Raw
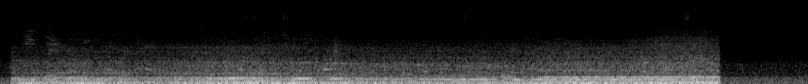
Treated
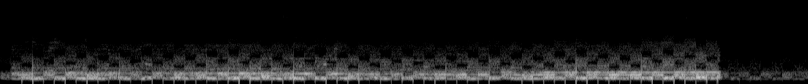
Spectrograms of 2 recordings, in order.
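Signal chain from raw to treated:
low-shelf EQ 330 Hz +9.5 dB
frequency shifter +230 Hz
step-sequenced phaser 9.2 Hz 810–1,700 Hz
level −5.5 dB

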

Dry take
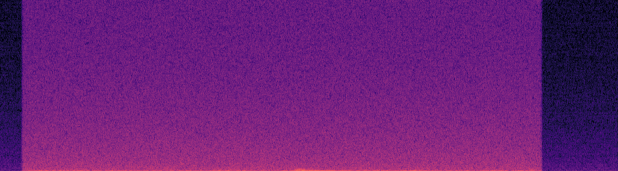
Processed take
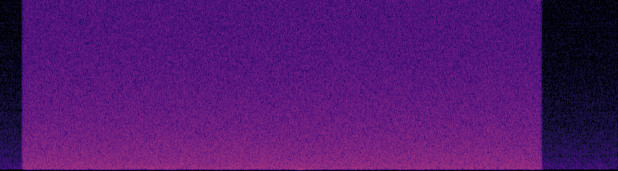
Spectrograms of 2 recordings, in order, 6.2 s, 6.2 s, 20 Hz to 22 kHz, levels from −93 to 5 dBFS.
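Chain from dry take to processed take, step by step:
Butterworth high-pass 320 Hz 72 dB per octave
level −5.5 dB

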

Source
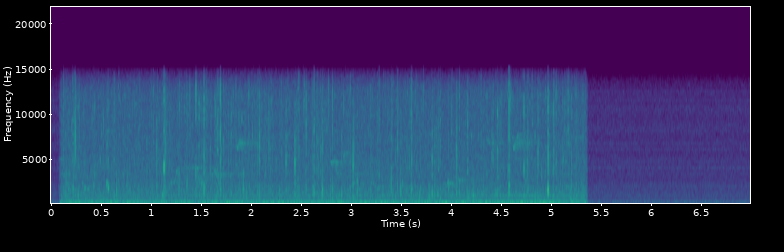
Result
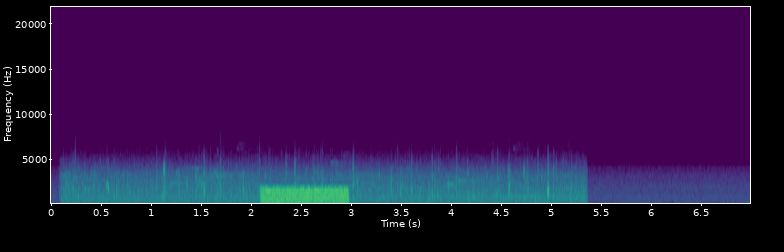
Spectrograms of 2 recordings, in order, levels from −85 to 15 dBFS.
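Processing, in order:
sound drawn into the spectrogram noise, 0:02.09–0:02.98, 320–1,900 Hz −13 dBFS
single-sideband voice off tune −110 Hz 230–3,300 Hz

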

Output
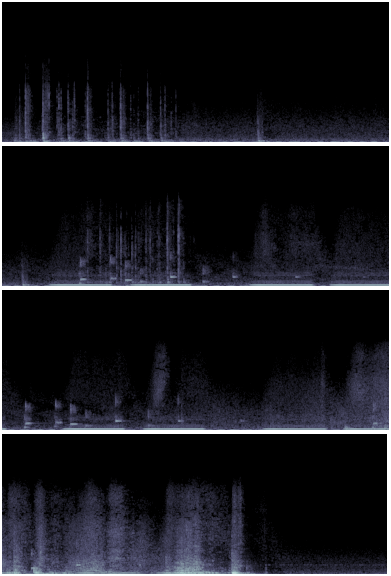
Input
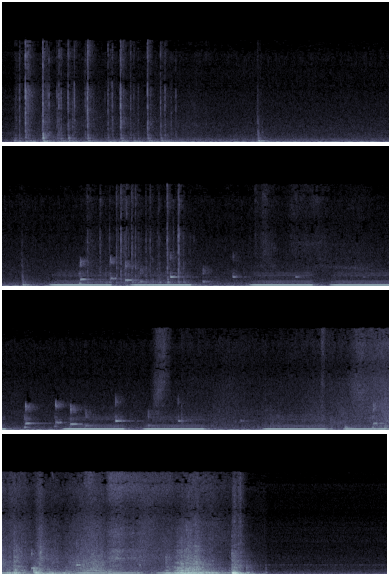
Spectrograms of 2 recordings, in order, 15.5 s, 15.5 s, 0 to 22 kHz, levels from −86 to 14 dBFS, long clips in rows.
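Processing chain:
Butterworth low-pass 12,000 Hz 36 dB per octave
mains-hum notches 60/120/180/240 Hz
low-pass that shuts in the quiet parts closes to 2,200 Hz, open at −22.5 dBFS
reverb reduction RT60 0.54 s
dynamic equaliser 3,300 Hz, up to −4 dB, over −52 dBFS, Q 1.4
level +1 dB

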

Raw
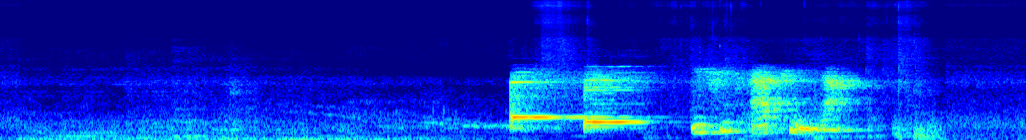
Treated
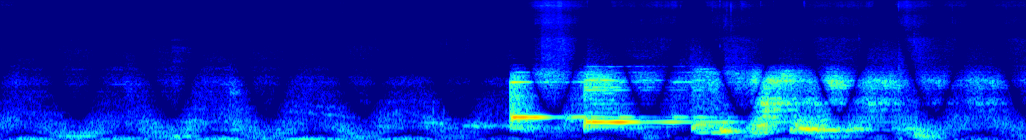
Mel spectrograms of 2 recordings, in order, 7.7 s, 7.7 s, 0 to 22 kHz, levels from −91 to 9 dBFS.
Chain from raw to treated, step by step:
0:03.95–0:04.45: parametric band 2,500 Hz +6 dB 0.34 octaves
feedback echo with a high-pass in the loop 403 ms, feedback 73%, high-pass 560 Hz, level −14 dB
phaser with staggered stages 1.4 Hz

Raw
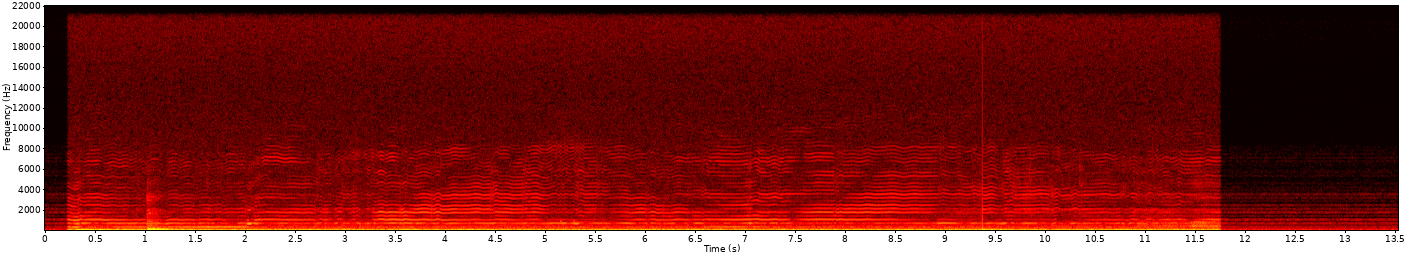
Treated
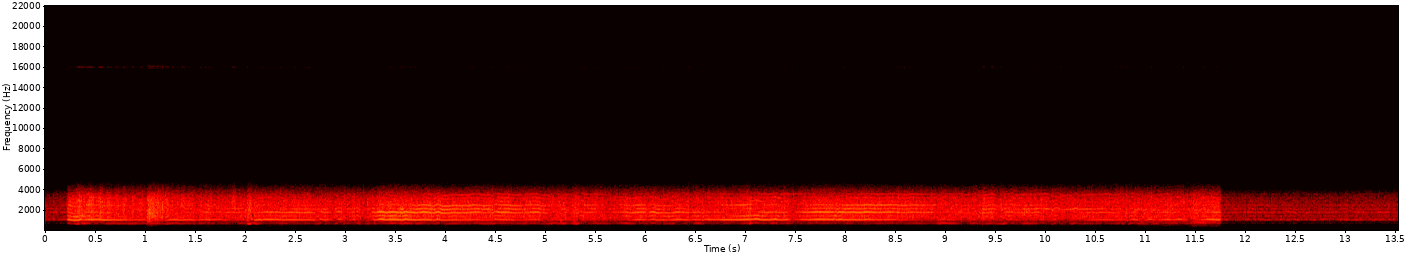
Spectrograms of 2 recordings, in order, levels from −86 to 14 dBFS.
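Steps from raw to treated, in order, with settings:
variable-slope delta modulation 16 kbit/s
elliptic high-pass filter 1,200 Hz, stop band 80 dB
level +7.5 dB

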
